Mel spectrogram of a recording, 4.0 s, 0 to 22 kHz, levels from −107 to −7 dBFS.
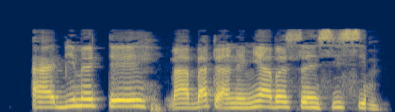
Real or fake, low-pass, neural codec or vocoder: real; 7.2 kHz; none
